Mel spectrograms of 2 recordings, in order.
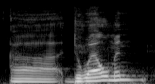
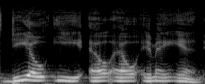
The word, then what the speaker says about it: Doellman: Dwellman. It's Doellman.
